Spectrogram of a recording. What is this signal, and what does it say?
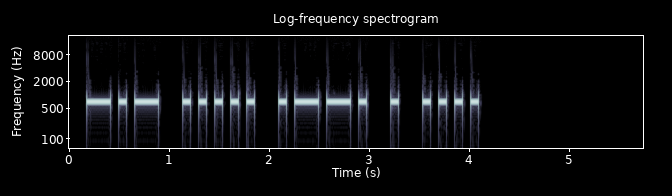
Morse code, heard as a keyed tone, about 15 wpm, 700 Hz. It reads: K5PEH
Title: USA Call Signs - 5 Characters - 2x Character Spacing - 15wpm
